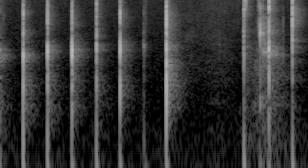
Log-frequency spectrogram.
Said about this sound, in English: So give you this favor to acknowledge where you are now, to congratulate where you are now. I applaud.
